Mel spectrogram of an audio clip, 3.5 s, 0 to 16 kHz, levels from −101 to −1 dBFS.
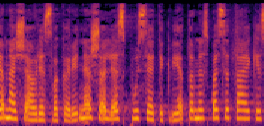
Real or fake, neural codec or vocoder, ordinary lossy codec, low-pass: real; none; MP3, 64 kbps; 14.4 kHz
